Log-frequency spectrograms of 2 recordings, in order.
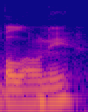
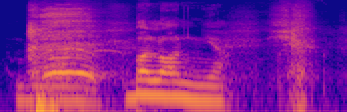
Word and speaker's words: Bologna: play against blonde bologna it's not it's not baloney bologna why am i i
